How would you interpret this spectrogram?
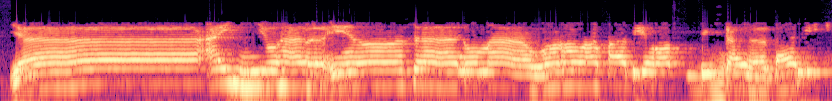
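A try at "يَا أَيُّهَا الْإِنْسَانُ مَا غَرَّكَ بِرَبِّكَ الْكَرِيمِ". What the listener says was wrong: K-nya tipis ya. Gharraka. Ka tipis.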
